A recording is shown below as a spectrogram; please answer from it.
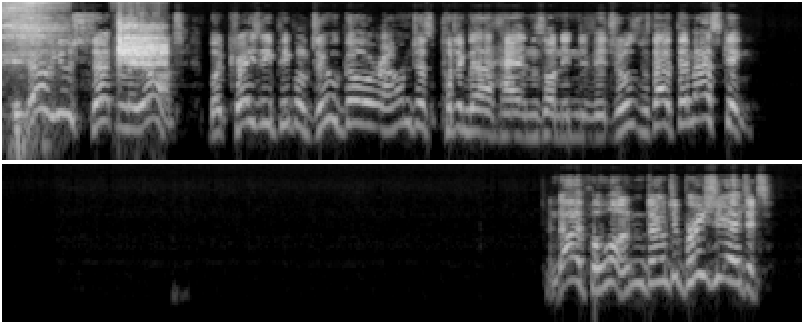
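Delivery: angry, irate put-on British accent. Replying to someone insisting they're not crazy, in an angry British-sounding voice. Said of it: "angry British sounding talk".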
